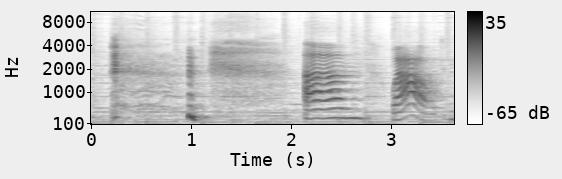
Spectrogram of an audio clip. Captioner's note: laughing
